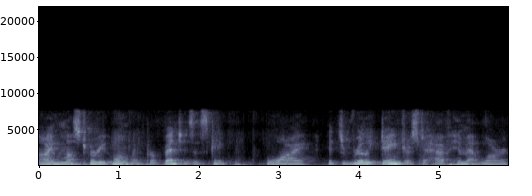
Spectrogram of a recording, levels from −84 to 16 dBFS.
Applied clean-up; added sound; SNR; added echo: neural separator model SepFormer DNS4.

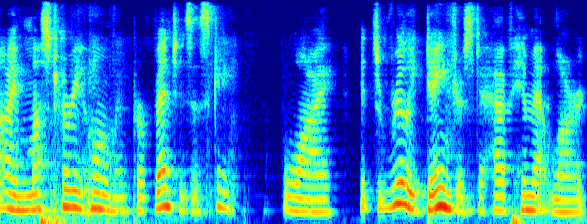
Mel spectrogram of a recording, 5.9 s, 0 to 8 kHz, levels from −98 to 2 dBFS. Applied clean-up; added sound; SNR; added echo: neural mask model DeepFilterNet 3.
